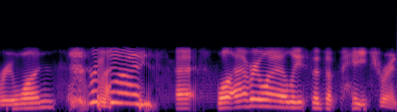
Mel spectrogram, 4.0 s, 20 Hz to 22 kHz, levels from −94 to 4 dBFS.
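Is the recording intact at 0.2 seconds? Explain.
No. At 0.2 s, a DECT cordless phone buzz, present throughout, comes from radio bursts every 10 ms being rectified into a thin 100 Hz buzz, roughly 35 dB below the speech. The Codec 2 vocoder damage, also present throughout, resynthesises the speech from sine waves, sounding robotic and buzzy, with nothing above 3.7 kHz. This fits a rate near 3.2 kbit/s.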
